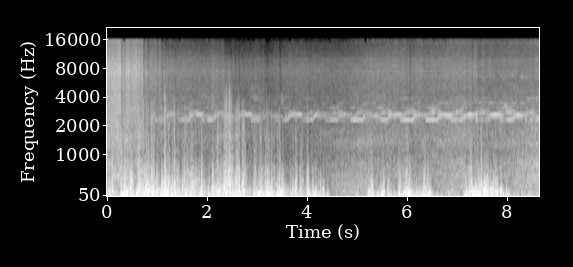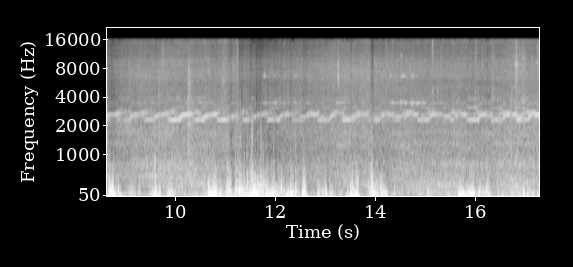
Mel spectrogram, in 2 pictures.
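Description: A UK level crossing's audible warning alarm sounding a repeating two-tone wail, starting about a second in, as the crossing closes for an approaching train. Heavy wind buffets the microphone throughout.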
